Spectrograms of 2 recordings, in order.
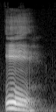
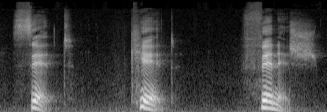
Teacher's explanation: The lax I happens where you drop your jaw a little bit, the tongue lowers, and the lips relax. I. It's more open.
